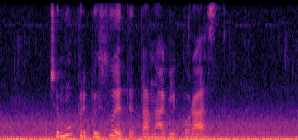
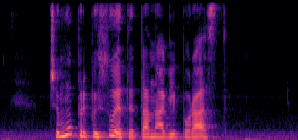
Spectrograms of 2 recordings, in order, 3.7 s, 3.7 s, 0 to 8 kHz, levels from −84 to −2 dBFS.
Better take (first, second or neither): second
